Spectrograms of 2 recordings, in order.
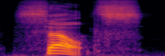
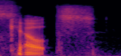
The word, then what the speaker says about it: Celts: Celts. – This says Celts. S-E-L-T-S. Celts. It's not the Celtics. It's the Celtics. – No, no. It's still pronounced with a hard C.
